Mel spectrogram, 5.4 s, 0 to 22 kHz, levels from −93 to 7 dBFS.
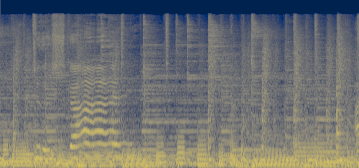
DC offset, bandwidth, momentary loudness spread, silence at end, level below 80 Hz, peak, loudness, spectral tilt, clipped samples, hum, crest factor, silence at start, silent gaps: under 0.1%; 16 kHz; 3 LU; 0 s; -22 dBFS; -2 dBFS; -14 LUFS; -5.5 dB/octave; under 0.1%; none; 12 dB; 0 s; none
